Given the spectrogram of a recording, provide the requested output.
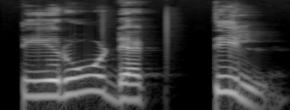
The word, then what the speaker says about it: pterodactyl: टेरोडैक्टिल, टेरोडैक्टिल। अब यहाँ पे ना एस है ना एन है, फिर भी पी क्या है? साइलेंट है।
